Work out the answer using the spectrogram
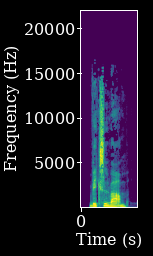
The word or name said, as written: vekselvarm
